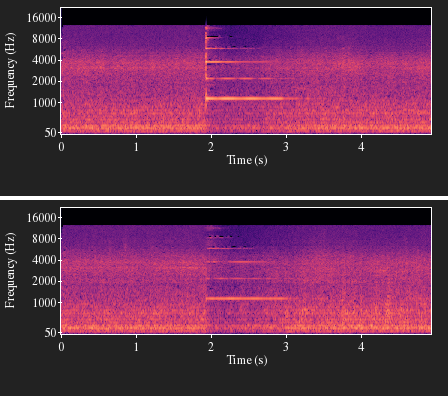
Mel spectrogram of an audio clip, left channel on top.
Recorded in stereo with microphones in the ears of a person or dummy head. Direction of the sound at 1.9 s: 55° left (ahead or behind).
